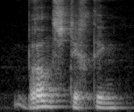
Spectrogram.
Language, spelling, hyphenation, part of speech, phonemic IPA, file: Dutch, brandstichting, brand‧stich‧ting, noun, /ˈbrɑntˌstɪx.tɪŋ/, Nl-brandstichting.ogg
- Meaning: arson (crime of setting a fire)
